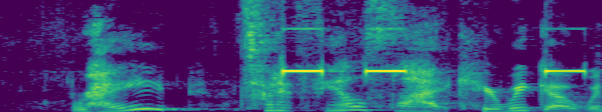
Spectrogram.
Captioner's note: timer beeps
